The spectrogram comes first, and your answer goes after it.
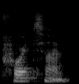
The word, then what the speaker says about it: Pforzheim: order to travel to Port time Port time here you see how you pronounce it it's sometimes a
